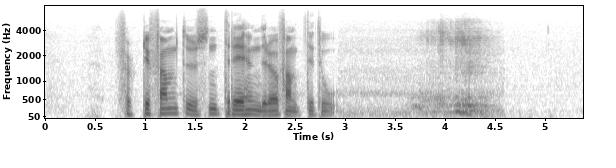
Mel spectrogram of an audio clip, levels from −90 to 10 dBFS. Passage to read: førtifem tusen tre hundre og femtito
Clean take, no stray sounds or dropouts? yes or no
no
